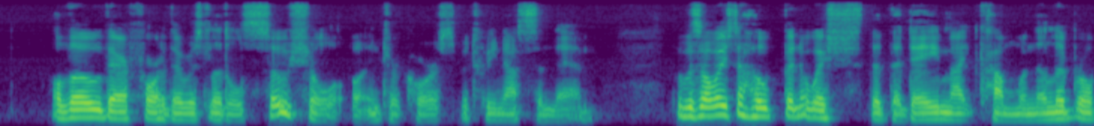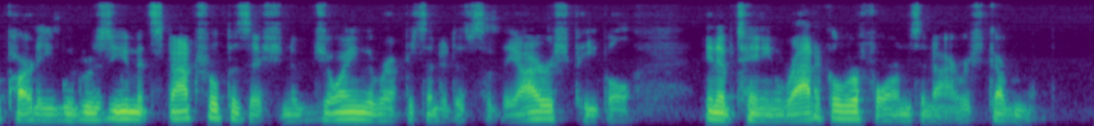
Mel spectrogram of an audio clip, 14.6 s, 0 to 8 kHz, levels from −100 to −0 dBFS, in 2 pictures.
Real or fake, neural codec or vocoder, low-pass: real; none; 7.2 kHz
